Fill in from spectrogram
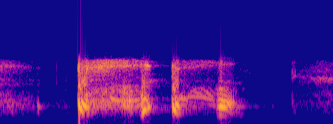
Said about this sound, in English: Just hold on for a minute. I got to have a little bit of a cough.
